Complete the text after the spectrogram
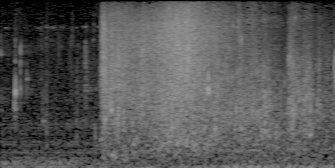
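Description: A body plunges into water with a loud splash.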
